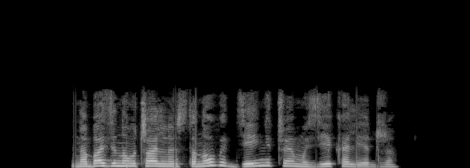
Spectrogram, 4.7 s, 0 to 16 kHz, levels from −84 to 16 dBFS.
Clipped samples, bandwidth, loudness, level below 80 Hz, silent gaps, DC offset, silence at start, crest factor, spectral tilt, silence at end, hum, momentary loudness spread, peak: under 0.1%; 7.6 kHz; -17 LUFS; -54 dBFS; none; under 0.1%; 0.75 s; 16 dB; -5.5 dB/octave; 0.75 s; none; 10 LU; -2 dBFS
